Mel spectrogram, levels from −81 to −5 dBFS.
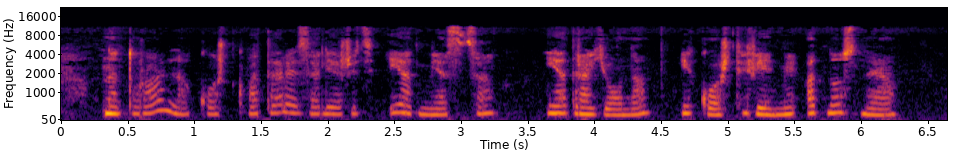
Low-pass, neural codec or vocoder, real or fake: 10.8 kHz; vocoder, 44.1 kHz, 128 mel bands every 512 samples, BigVGAN v2; fake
